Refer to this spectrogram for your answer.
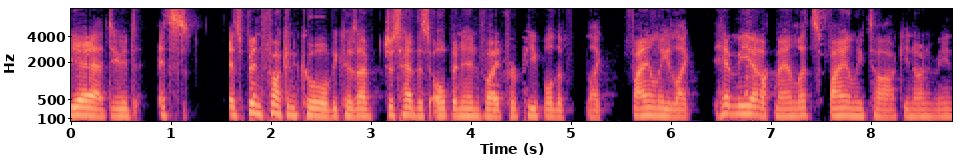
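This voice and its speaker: A plain, everyday voice speaks at a moderate pace with an American accent. The intonation is fairly even, and the sound is dry and close with no echo. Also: man. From Wisconsin, southern end near Illinois. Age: 30s. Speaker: podcast host. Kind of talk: casual chat.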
